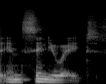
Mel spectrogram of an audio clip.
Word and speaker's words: insinuate: Which syllable has all of the power in the word insinuate? Sin, Can you insinuate, insinuated? Insinuated. The other sounds are small.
